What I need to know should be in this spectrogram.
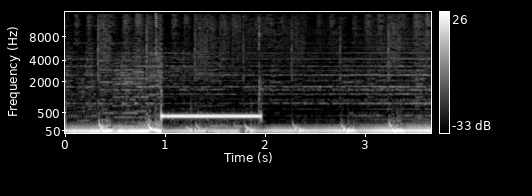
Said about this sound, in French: le téléphone sonne. Attention.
